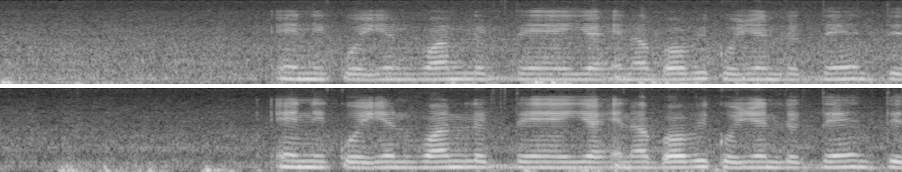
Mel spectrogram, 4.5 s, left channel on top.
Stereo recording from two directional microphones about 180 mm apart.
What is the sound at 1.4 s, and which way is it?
A woman's voice, 50° right (ahead or behind).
